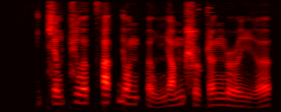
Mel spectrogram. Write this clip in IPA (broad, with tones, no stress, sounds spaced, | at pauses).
c ə˧˥ w c u˧ ə̯ t̪ʰ a˦˥ t̚ j o˧˥ n ʔ ə˨˩˨ w ɲ a˧˥ m ʂ u˨˩ ʈ əː˧ ŋ ɹ i˨˩˦ ə̯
